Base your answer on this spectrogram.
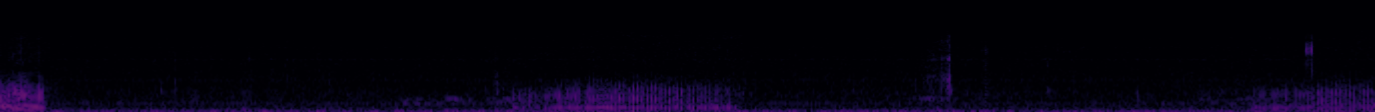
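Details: A pet cat snoring at home, slow soft low rumbling breaths swelling and fading every few seconds in a quiet indoor room.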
